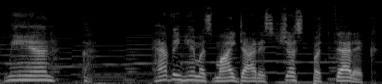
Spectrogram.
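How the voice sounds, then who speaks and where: A woman's voice: lowish voice, measured pace, a bit bright, faint music behind. A woman voicing a blunt, exasperated seventeen-year-old boy in a manga dub. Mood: indignant.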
